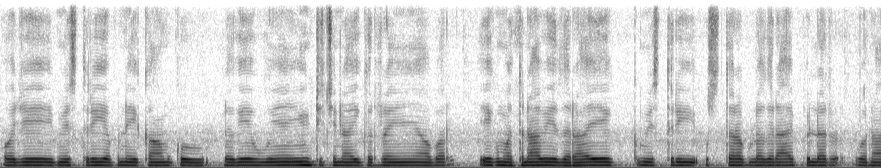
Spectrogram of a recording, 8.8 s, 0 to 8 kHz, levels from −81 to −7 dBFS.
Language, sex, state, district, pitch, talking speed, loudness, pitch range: Hindi, male, Uttar Pradesh, Hamirpur, 145 Hz, 210 wpm, -18 LUFS, 145-150 Hz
